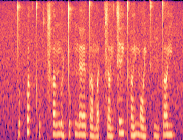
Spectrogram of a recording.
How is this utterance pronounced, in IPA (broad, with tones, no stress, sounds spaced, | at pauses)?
t̪ ʊ˧ k̚ p ɐ˥ k̚ t̪ʰ ʊ˨˥ k̚ t͡sʰ ɐ˨˧ ŋ ɵ˨˩ ɥ t̪ ʊ˧ k̚ ŋ ɛː˨ t̪ ɐ˨˩ m ɐ˨˥ t̚ t͡s ɐ˨˩ j t͡s e˥ j t̪ʰ ɐ˨˥ j m ɔː˨˩ j t̪ʰ iː˨˩ t̪ ɐ˧ j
